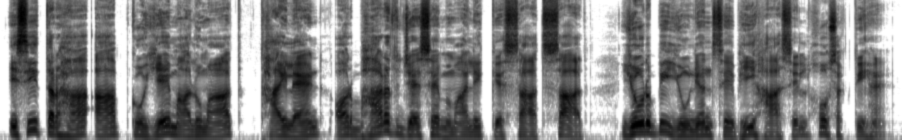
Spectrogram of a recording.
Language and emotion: Urdu, neutral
